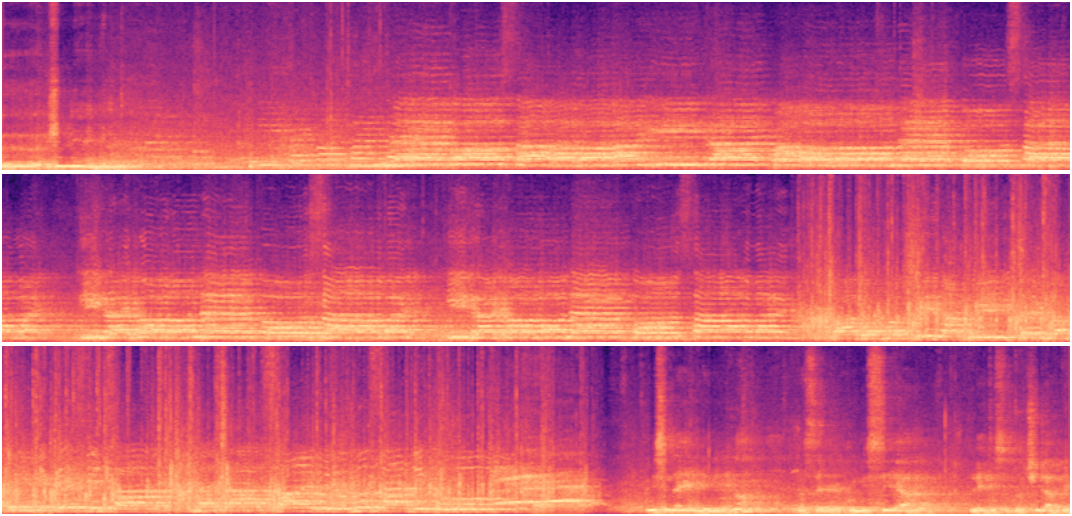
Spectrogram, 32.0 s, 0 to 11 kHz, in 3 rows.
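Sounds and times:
unaccompanied group singing: 0:02.4 - 0:27.3.

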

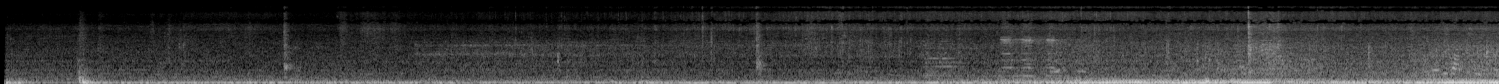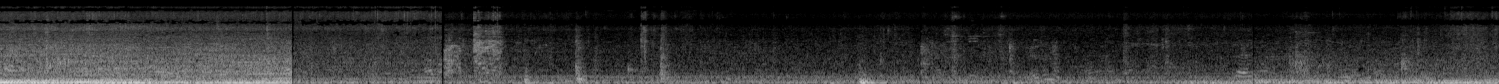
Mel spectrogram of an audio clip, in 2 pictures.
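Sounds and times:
batter sizzling in frying oil: 0:01.9 - 0:19.6.

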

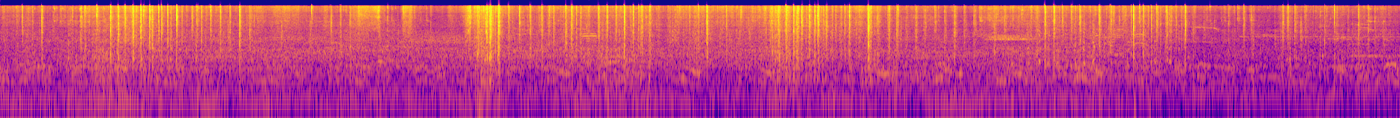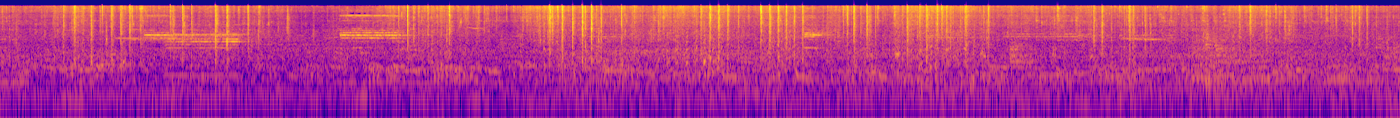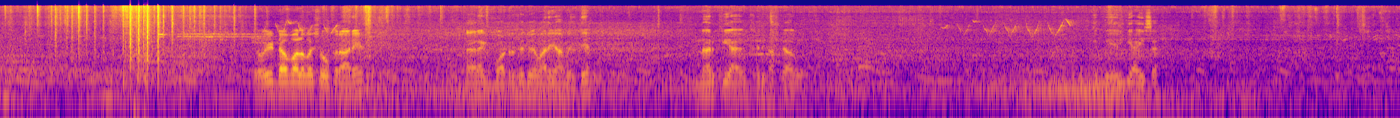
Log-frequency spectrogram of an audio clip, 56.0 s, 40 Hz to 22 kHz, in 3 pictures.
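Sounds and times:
pigeons cooing: 0:00.0 - 0:40.4.

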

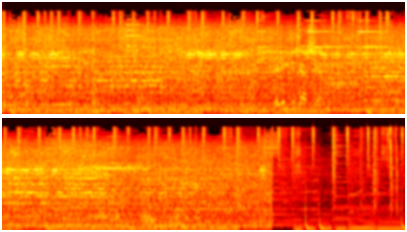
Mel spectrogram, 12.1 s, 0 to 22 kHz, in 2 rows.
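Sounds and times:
vehicles running: 0:00.0 - 0:10.1
background music with a beat: 0:00.0 - 0:12.0.

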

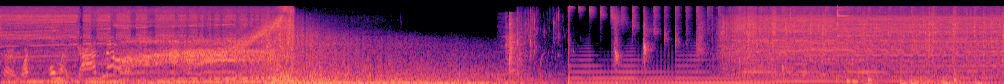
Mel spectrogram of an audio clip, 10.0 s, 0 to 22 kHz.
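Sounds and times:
cartoon blender whirring: 0:00.0 - 0:02.3, 0:07.0 - 0:10.0.

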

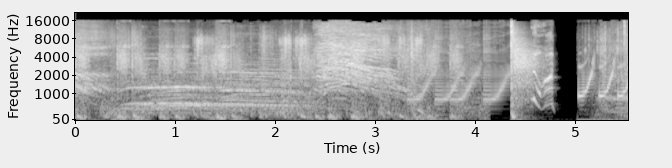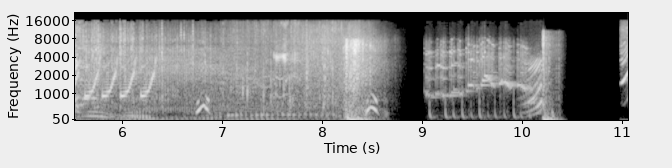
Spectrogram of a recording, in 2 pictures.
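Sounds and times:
comic character vocalizations: 0:05.3 - 0:07.0.

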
